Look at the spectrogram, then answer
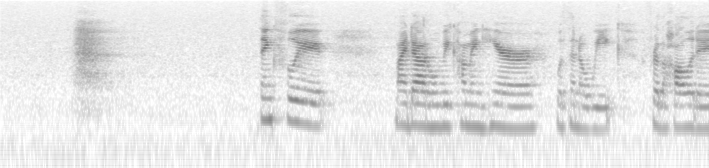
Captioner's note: sighs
